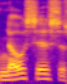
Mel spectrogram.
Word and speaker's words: Gnosis: Is Gnosis, it starts with a silent G, G-N-O-S-I-S Comics, is that your company? – Yes.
